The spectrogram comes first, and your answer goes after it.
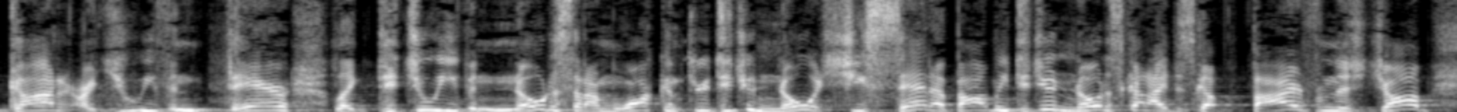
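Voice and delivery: high, pleading questions to God; a hint of hurt, aggrieved prayer; desperate complaint to God. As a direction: ask God if he even noticed. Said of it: "And you're like".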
